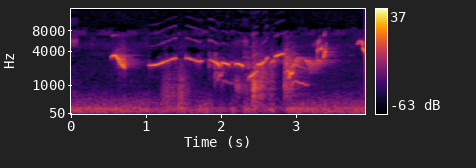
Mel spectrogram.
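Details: White-rumped shama in forest, its song played to stimulate other shamas: loud clear whistled notes at intervals, some slurred downward, mixed with short harsh chatters.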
